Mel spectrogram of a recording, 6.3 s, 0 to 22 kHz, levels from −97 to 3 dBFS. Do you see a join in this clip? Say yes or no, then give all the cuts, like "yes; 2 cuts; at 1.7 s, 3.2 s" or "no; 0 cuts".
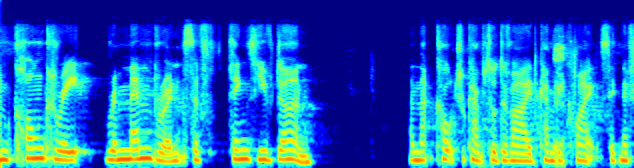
no; 0 cuts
